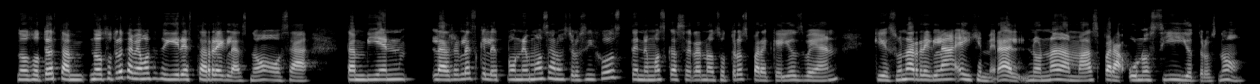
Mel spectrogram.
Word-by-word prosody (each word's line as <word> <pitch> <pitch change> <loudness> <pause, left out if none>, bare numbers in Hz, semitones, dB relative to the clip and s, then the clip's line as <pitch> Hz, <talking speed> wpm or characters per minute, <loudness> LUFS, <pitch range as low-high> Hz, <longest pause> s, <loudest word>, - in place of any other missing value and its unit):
nosotras 220 +3 +1
tambi 220 -3 +2
nosotros 255 +5 +1
también 265 -5 +4
vamos 265 0 0
a 260 - -12
seguir 230 -1 +3
estas 225 -1 +2
reglas, 205 -5 +3
¿no? 200 +1 -2
O 190 - -5
sea, 175 -3 0 0.3
también 225 +2 +1 0.2
las 220 -1 +3
reglas 260 +3 -2
que 250 -2 -5
les 215 -1 -2
ponemos 225 +4 -1
a 260 - +1
nuestros 230 -2 -5
hijos, 290 +8 -5
tenemos 215 -1 -3
que 225 - -1
hacerlas 210 -2 -4
nosotros 205 +3 -5
para 200 -4 -1
que 185 0 -6
ellos 200 +1 -4
vean 190 +6 -1 0.3
que 205 - -2
es 190 - -7
una 240 +3 +5
regla 220 +1 +4
en 230 -3 +1
general, 185 -2 +2
no 190 -1 -3
nada 210 +1 +3
más 185 +2 0
para 215 -3 +3
unos 200 0 -2
sí 215 0 -6
y 195 - -2
otros 165 -3 -10
no. 200 -5 -5
215 Hz, 210 wpm, -22 LUFS, 200-230 Hz, 0.3 s, una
